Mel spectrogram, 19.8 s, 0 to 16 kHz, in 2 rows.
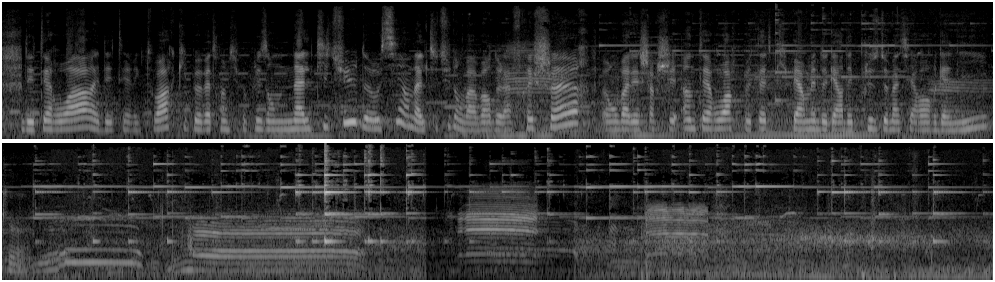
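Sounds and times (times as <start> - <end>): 
speech: 0.2 - 10.6
Bizet and other French breed sheep bleating in an outdoor flock: 5.0 - 5.5, 9.3 - 13.6, 14.4 - 17.3
bells clinking in an outdoor flock: 5.3 - 19.8.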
